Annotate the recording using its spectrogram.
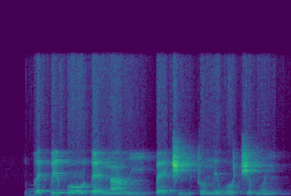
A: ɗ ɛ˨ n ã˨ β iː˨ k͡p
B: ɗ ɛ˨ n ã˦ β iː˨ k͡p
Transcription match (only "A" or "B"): A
